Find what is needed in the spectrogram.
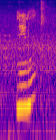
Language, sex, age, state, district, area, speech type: Telugu, female, 18-30, Andhra Pradesh, Eluru, rural, spontaneous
